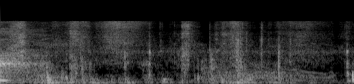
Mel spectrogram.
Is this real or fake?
real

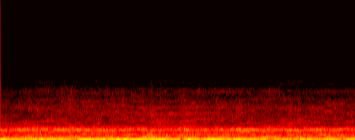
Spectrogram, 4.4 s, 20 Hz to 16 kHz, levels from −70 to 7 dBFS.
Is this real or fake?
fake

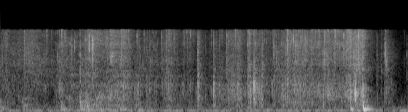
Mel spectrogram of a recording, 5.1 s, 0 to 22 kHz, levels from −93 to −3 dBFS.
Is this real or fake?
real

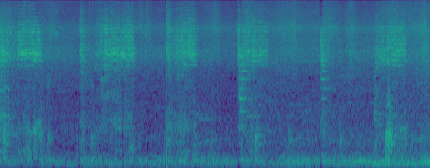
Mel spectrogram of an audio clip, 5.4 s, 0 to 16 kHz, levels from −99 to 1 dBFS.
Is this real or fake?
real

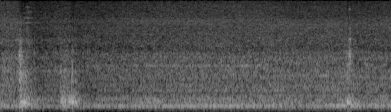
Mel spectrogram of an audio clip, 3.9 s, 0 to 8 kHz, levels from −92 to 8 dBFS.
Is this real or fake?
real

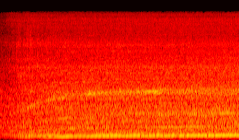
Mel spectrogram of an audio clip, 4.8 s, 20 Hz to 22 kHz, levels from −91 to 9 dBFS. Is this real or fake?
real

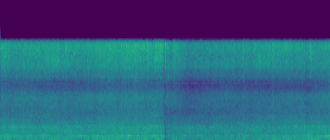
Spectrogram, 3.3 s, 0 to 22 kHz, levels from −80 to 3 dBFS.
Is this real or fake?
fake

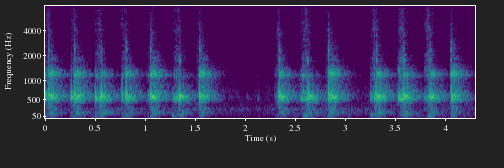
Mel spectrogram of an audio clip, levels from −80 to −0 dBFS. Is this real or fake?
fake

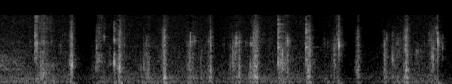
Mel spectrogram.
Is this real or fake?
real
